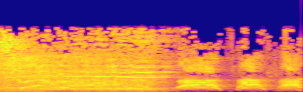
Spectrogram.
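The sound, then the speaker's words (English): A crowd of people screams and yells together in a loud, dense roar, which breaks into three sharp, rising-and-falling shouts at a steady rhythm. “Hey there, I heard a bunch of screaming and thought I'd check it out.”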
